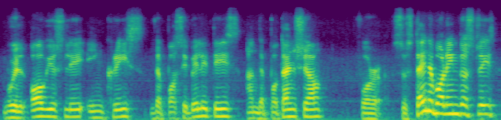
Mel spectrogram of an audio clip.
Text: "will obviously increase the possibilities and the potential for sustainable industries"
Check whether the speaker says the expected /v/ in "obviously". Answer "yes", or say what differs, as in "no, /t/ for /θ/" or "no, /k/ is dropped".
no, /v/ is dropped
